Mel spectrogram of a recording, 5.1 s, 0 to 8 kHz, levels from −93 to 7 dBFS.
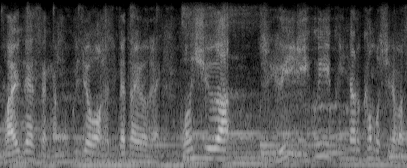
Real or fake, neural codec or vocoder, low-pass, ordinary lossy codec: fake; codec, 16 kHz, 16 kbps, FreqCodec, smaller model; 7.2 kHz; Opus, 16 kbps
